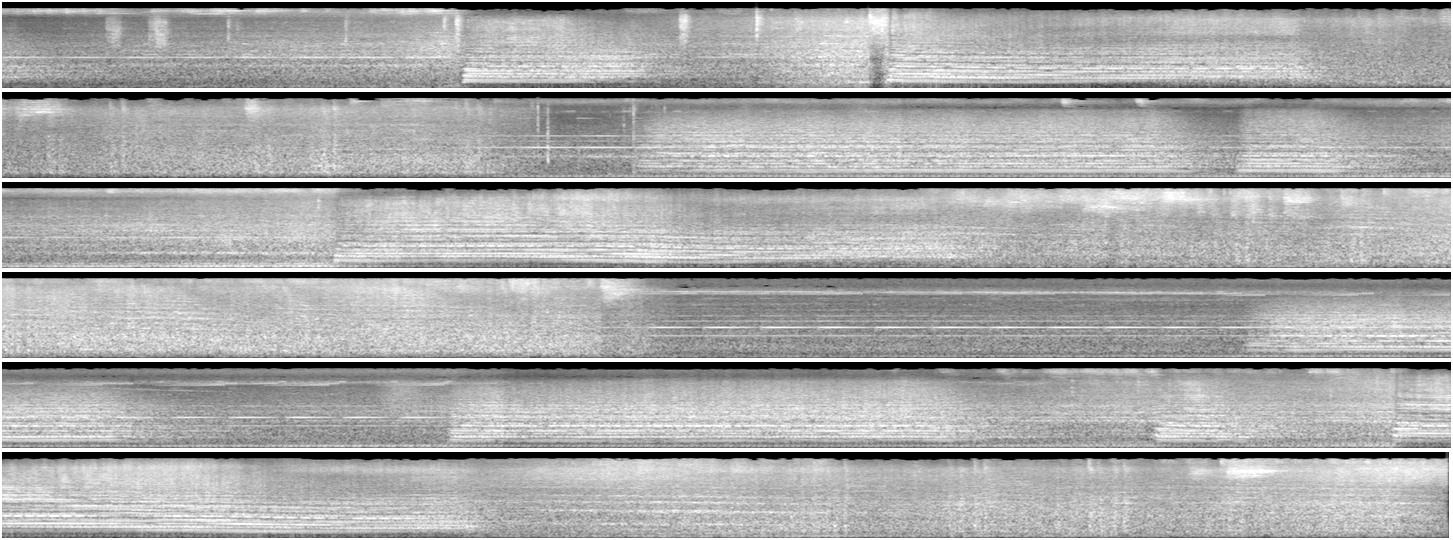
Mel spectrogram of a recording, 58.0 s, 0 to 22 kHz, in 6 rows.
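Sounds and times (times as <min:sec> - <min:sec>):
locomotive air horn: 0:00.0 - 0:00.4, 0:03.0 - 0:04.6, 0:05.8 - 0:08.9, 0:13.9 - 0:19.0, 0:21.4 - 0:26.0, 0:37.3 - 0:39.8, 0:41.6 - 0:45.5, 0:46.3 - 0:47.2, 0:47.9 - 0:51.7
freight train wheels clacking: 0:00.0 - 0:07.4, 0:08.7 - 0:24.4, 0:25.0 - 0:35.6, 0:45.4 - 0:57.9.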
